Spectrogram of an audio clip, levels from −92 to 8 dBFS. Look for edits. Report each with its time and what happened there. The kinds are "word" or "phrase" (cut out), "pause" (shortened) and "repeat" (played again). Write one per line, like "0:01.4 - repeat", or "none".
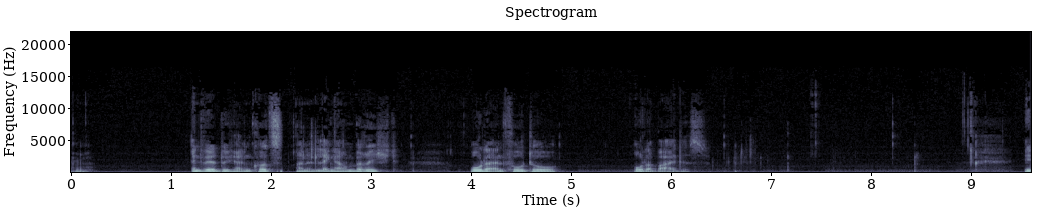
0:02.1 - word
